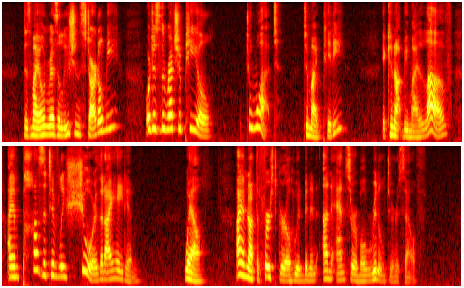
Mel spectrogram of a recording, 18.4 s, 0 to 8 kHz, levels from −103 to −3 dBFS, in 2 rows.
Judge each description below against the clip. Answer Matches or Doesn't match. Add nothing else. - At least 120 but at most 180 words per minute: Matches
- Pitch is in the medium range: Matches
